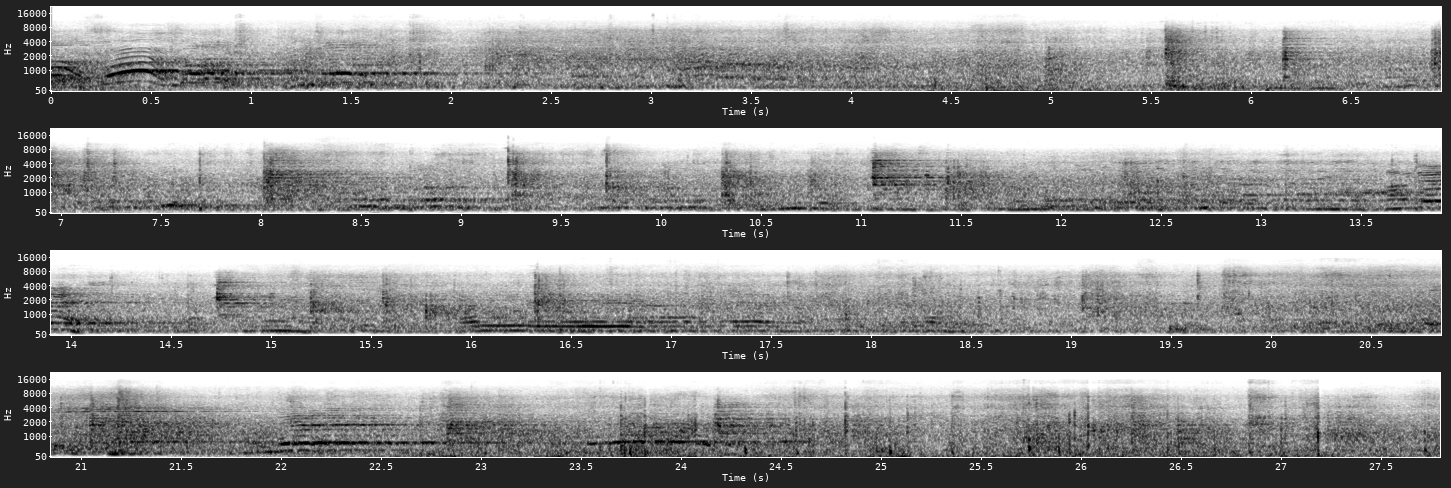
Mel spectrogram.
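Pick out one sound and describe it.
Hockey sticks clack against the ice and a puck.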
